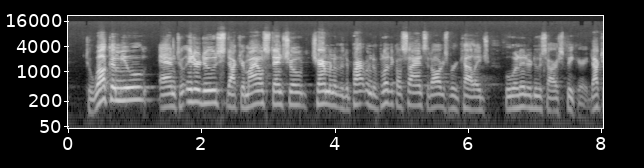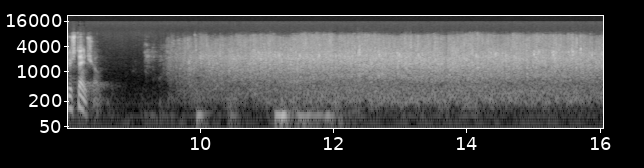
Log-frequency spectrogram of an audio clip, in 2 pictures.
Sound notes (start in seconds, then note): 12.6 applause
